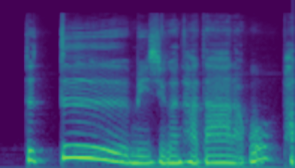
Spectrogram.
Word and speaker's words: 뜨뜻미지근하다: 그리고 대부분 뜨뜻이 아니라 뜨뜨 미지근하다라고 발음합니다.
